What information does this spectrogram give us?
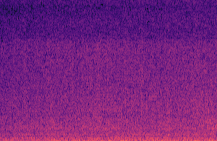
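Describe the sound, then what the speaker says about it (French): A waterfall on the island of Dominica roars as a loud, steady, close rush of falling water that fills the whole clip with no other sound. "quand on voit cette cascade, c'est incroyable."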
